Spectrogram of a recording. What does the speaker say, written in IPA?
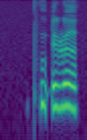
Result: pʰ u ʔ e ɭ ə

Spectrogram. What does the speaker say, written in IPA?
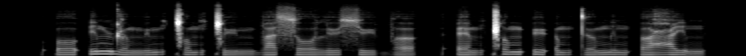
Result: ʔ o ʔ i m ɖ ɵ m y m ǀ o m ǀ y m b a s o l y s y b ʌ | ʔ ɛ m ǁ o m ʔ y ʔ ə m t̪ ɵ m i m ʔ ʌ ʕ i m

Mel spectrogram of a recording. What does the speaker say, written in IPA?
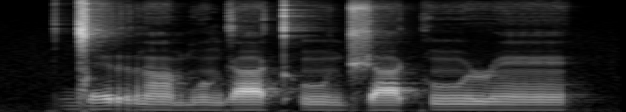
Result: ɡ͡ǀ ɛ˦ r ã˨ b õ˨ ɡ a˨ kʼ ũ˨ d͡ʒ a˨ k ũ˦ ɹ ɛ̃˦

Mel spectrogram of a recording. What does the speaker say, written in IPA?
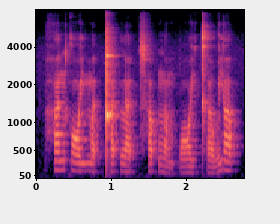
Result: h ɐ˥ n k ɔː˧ j m ɐ˨ t̚ kʰ ɐ˧ t̚ l ɐ˨˥ t̚ t͡sʰ ɐ˧ p̚ ŋ ɐ˨˩ m p ɔː˨ j kʰ ɐ˨˥ w j ɐ˥ p̚

